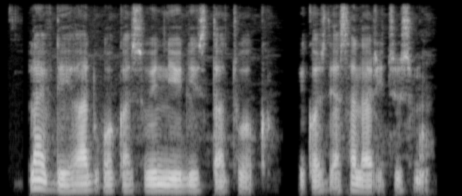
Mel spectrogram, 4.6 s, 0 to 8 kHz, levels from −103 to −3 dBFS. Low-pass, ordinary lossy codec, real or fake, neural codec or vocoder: 7.2 kHz; none; real; none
